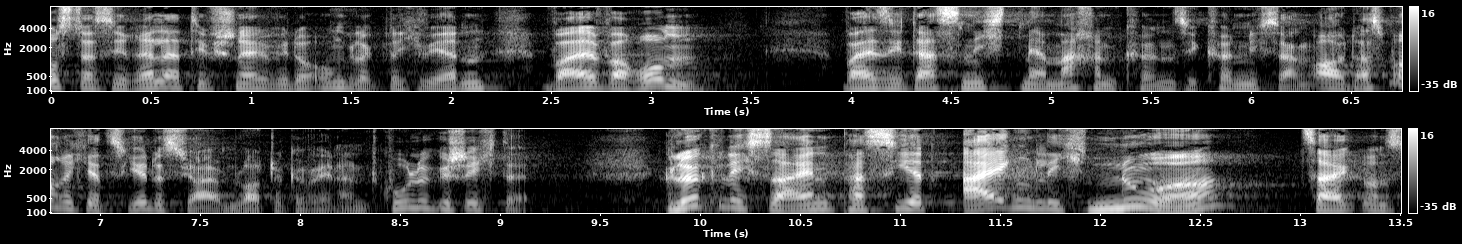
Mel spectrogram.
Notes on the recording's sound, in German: bei einer Veranstaltung der Liebenzeller Mission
